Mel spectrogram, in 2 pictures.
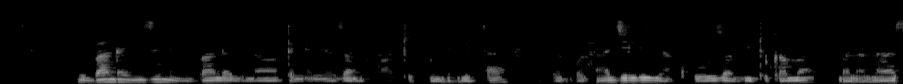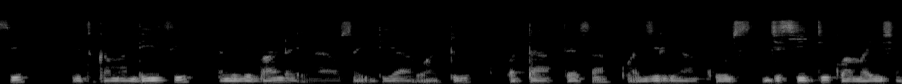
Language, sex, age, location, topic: Swahili, male, 25-35, Nakuru, finance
